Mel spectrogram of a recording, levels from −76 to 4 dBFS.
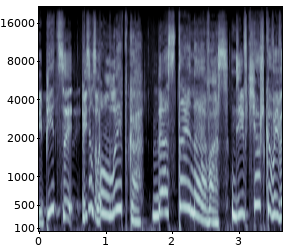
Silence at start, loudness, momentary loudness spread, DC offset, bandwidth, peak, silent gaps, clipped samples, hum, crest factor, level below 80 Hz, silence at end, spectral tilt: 0 s; -11 LUFS; 4 LU; under 0.1%; over 20 kHz; 0 dBFS; none; under 0.1%; none; 14 dB; -48 dBFS; 0 s; -1.5 dB/octave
